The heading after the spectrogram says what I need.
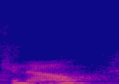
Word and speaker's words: Conal: If you go ahead and Google Robbie Conal, it's actually spelled Conal, but it's pronounced Canal.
